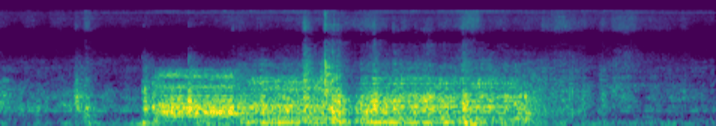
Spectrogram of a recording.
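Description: A cutting machine whirs as it pulls in a mat.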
